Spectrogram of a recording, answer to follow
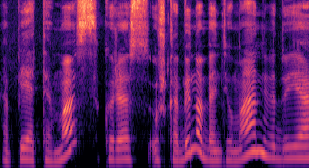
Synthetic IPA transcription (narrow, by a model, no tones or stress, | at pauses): ɐpʲiɛt̪ʲɛmɐskʊɾʲɛsʊʃkɐbʲɪnoːbʲɛnt̪jɛʊmɐnʋʲɪd̪ʊjɛ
